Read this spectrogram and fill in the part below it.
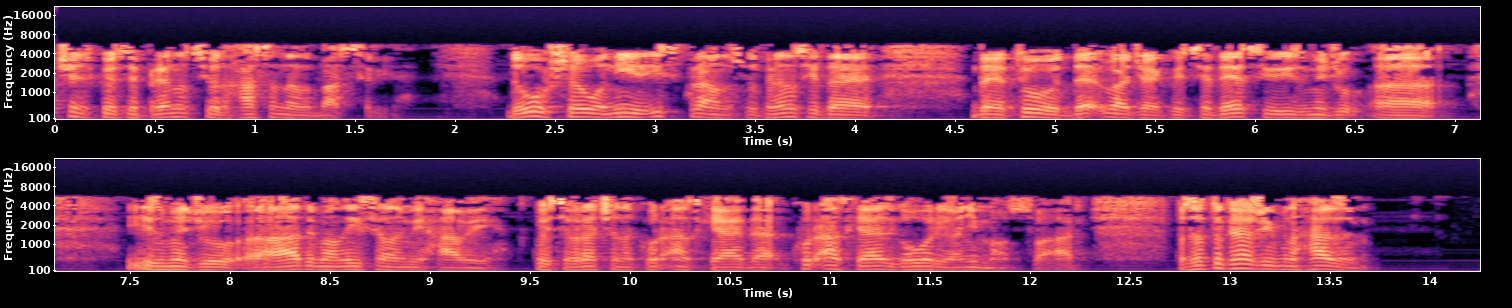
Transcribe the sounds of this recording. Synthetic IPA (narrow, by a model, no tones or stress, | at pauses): t͡ʃeɲkoesepɾe̞no̞sio̞d̪ɦasanalbasɾḭje | d̪auwopʃt̪eo̞ʋo̞nije̞ispɾaːʋnot̪ospɾe̞nosiːd̪ajed̪aje̞t̪oːd̪eɡad͡ʒaːjko̞jese̞d̪e̞sijo̞izme̞d͡ʑu | ḭzme̞d͡ʑuaːd̪emalisalemihaʋiko̞jeseʋɾat͡ɕanakuɾʔa̰ːnskiaːjd̪d̪akuɾʔa̰ːnskʲiaːjed̪ɡo̞ʋo̞ɾiːo̞ɲima̰ost̪ʋa̰ːɾɪpazat̪oːkaːʒeibnɦazam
